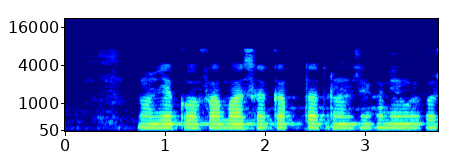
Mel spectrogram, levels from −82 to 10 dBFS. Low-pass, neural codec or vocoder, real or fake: 7.2 kHz; none; real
